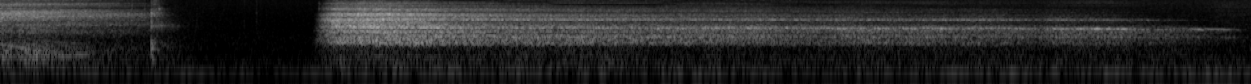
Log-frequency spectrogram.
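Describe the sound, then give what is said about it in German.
Slow, deliberate breathing with a short airy inhale, a brief pause, then a long, steady hissing exhale about twice the length of the inhale that gradually fades, with no talk. “Du kannst ganz wunderbar einfach einatmen und die Ausatmung einfach doppelt so lang machen wie die Einatmung.”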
